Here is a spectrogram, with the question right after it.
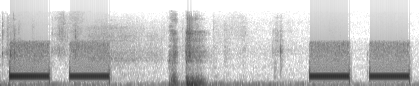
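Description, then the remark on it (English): An outgoing phone call's ringing tone: two double-burst rings of a steady, buzzy tone, separated by a pause with a brief thump in between, clear, with no talking. “The thing is, he's ringing and he knows it's ringing.”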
